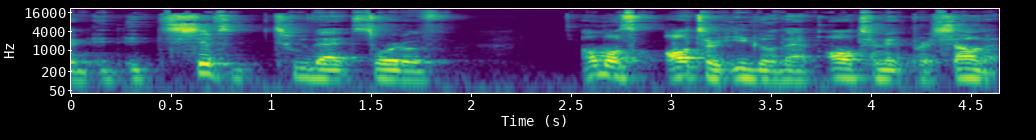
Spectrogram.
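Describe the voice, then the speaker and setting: A man's somewhat breathy, medium-pitched voice at a fairly quick pace, with ordinary pitch variation. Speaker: musician explaining his own song. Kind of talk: casual video talk, breaking down a song. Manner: casual with many fillers.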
